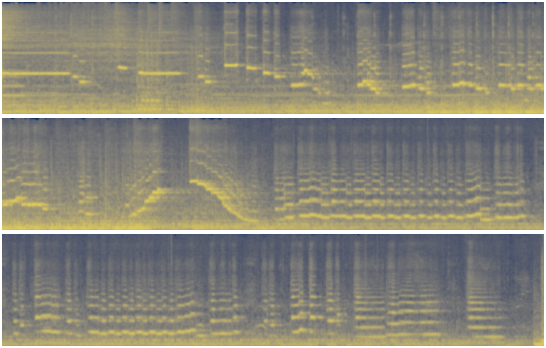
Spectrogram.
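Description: Jazz flute solo from a live quintet recording, playing fast runs over a low accompaniment, with a long slide down about halfway through followed by rapidly repeated trill-like figures.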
